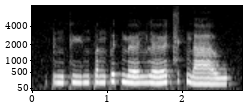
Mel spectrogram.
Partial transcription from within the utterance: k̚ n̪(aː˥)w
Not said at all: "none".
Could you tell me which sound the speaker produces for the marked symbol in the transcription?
aː˨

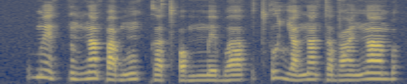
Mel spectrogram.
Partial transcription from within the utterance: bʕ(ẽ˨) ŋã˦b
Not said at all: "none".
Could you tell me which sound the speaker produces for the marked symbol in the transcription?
ẽ˨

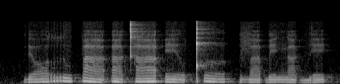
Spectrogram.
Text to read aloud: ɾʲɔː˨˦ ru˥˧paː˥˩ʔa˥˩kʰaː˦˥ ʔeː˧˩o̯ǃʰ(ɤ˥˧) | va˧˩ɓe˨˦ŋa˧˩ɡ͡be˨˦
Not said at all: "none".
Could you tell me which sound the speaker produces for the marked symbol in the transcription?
ɤ˥˧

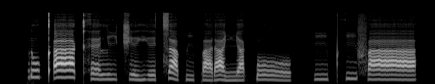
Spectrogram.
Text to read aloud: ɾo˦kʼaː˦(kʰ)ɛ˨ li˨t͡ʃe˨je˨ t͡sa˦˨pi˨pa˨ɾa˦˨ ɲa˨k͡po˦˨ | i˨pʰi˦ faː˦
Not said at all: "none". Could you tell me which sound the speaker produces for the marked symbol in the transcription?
kʰ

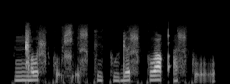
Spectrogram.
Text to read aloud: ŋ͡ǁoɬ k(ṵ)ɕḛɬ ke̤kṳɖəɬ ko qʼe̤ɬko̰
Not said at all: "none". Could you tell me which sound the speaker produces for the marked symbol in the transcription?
o̰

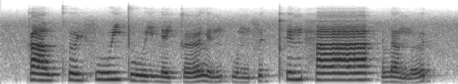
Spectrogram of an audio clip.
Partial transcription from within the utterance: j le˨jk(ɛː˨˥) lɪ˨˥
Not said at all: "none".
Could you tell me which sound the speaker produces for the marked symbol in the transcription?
œː˨˥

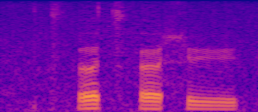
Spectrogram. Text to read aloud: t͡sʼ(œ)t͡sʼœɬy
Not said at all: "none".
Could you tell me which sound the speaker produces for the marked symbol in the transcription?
ə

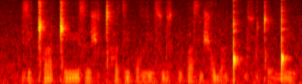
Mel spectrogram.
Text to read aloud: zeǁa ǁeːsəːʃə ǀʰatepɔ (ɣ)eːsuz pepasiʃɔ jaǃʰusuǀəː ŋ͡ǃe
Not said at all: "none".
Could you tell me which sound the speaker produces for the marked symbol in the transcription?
ɣ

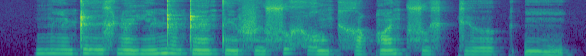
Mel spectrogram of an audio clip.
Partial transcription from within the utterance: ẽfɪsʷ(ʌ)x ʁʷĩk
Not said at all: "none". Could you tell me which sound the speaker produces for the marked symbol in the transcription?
ʌ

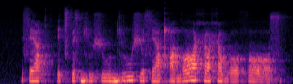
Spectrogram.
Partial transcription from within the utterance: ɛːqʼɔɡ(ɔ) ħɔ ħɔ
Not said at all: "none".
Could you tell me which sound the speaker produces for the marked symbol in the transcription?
ɔː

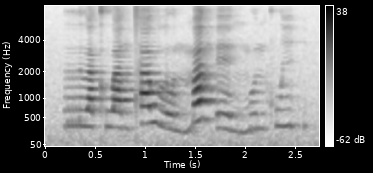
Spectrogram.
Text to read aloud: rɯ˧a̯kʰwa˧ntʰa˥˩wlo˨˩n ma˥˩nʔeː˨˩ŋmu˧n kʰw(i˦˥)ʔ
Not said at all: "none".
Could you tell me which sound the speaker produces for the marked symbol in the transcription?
i˥˩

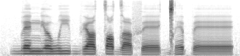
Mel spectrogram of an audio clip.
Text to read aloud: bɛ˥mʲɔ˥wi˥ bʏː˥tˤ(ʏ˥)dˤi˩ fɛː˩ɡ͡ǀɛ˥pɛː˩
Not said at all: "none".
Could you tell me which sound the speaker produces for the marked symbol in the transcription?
ʏ˥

